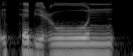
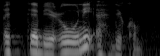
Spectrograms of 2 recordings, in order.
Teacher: ننبه على كلمة اتبعوني، كما تشاهدون إخواني في المصحف أن النون ليس فيها ياء، فإذا وقف الإنسان عليها يقول اتبعون، وإذا وصل فإنه يصل بالكسر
